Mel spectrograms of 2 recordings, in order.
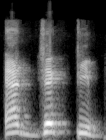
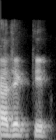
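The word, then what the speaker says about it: adjective: এভাবে বলি আমরা তো এখানে এই যে ডি টা আমরা উচ্চারণ করি কিন্তু ভাই এটা ডি টা সাইলেন্ট এডজেক্টিভ এই শব্দের উচ্চারণ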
